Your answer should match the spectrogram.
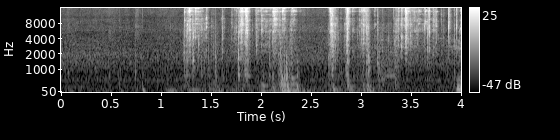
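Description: A bunch of car keys on a ring, with a key fob, jingling as they are taken out and handed over. The jingling starts about a second in, as a run of small metallic clinks.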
